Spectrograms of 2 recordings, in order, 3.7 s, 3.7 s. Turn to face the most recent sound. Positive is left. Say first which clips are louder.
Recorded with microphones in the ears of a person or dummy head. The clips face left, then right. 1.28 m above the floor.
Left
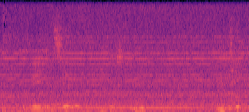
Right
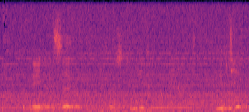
# even
turn(degrees=-5)  # may be behind; listen again after turning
